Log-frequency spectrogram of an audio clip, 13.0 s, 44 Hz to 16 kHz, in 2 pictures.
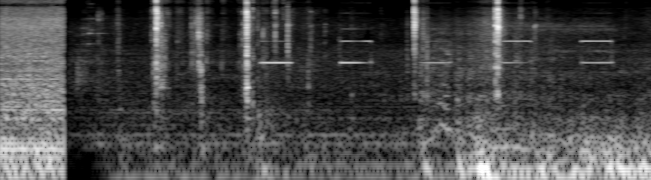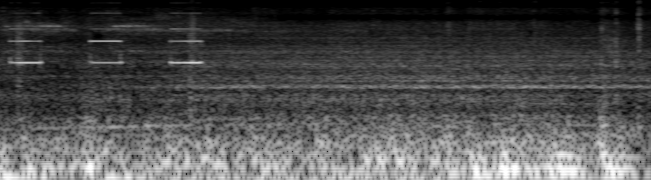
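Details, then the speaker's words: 2000 BMW 328Ci (E46): few clicks, then cranks and catches into an uneven, lumpy idle that wavers and never settles; starts but runs rough and dies almost right away unless the gas pedal is kept pressed; cause unknown. "it starts but it runs rough but it dies almost right away you have to keep pressing the gas pedal"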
